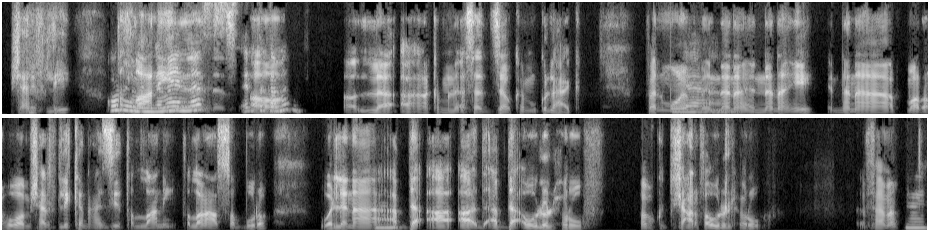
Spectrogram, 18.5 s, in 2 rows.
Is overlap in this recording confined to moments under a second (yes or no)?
no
